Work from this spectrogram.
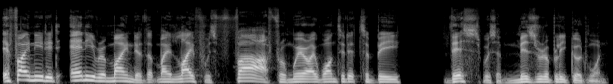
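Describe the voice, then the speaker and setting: A man reading his own memoir as an audiobook, in an expressive, confessional storytelling manner with dramatic pauses. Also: medium pitch, dry recording, studio quality. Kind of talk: scripted memoir narration. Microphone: close, dry studio narration mic.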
